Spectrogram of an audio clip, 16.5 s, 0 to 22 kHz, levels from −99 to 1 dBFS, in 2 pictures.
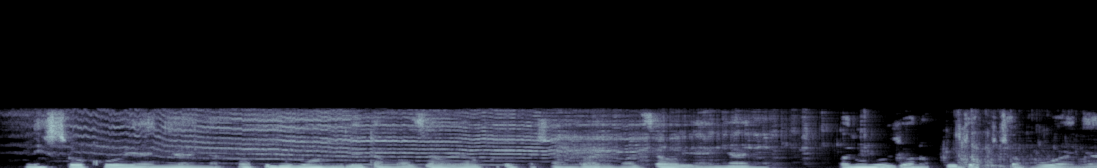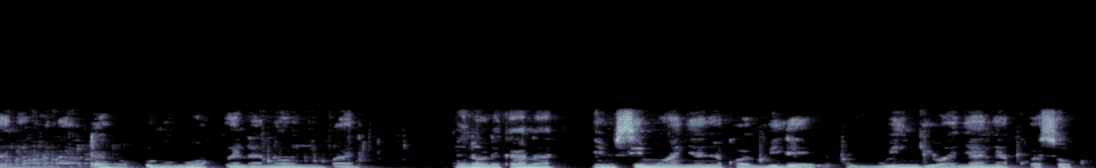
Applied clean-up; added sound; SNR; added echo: classical method log-MMSE.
